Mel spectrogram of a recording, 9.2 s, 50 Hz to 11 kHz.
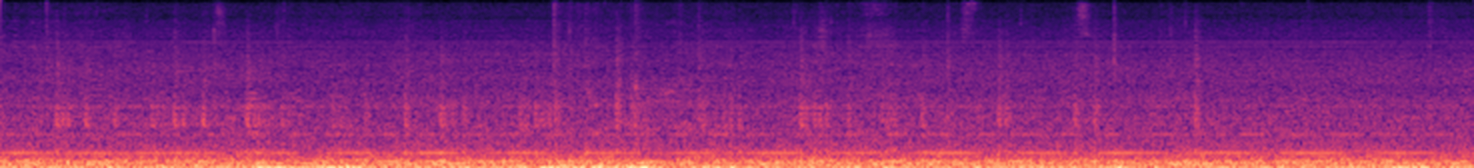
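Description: Cabin noise of an Airbus A319 taxiing: a steady low rumble of the engines and rolling gear, with small bumps and light rattles.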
